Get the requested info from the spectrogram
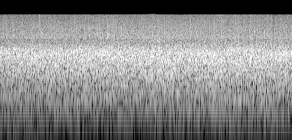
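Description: Large concert audience applauding steadily.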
